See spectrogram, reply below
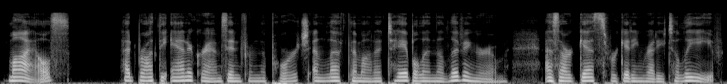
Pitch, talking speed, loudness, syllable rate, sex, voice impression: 150 Hz, 215 wpm, -19 LUFS, 5.8 syllables/s, female, very feminine, very adult-like, middle-aged, slightly thin, slightly tensed, weak, slightly dark, hard, clear, fluent, slightly raspy, very cool, intellectual, refreshing, very sincere, very calm, friendly, reassuring, slightly unique, very elegant, slightly wild, slightly sweet, slightly lively, strict, slightly modest, slightly light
